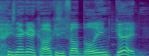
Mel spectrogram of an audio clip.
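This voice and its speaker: A man's voice: a little high, moderate pace, dry recording. A man, casually ranting as a live streamer in a sweary, incredulous, mocking way. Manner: breaks often into laughter while talking. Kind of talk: casual rant and commentary to a stream audience.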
